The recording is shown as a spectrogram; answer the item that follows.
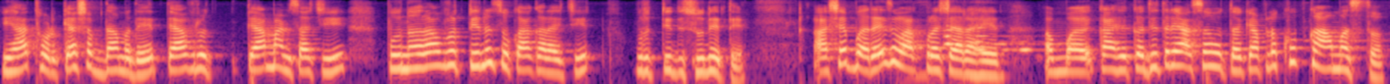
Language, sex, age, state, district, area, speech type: Marathi, female, 60+, Maharashtra, Kolhapur, urban, spontaneous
